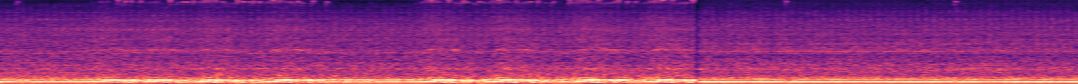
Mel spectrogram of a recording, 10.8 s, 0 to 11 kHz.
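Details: 1974 VW Beetle (Sunbug) air-cooled flat-four, first run after 30+ years in storage: steady, even low rumble with a regular beat and no misses or knocks; idles cleanly.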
